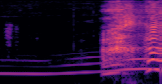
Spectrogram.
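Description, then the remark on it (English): A single voice imitates a whale call: a long, low, sustained moan that slowly rises in pitch, then swells louder and breathier before ending. “He'd be like, that's how whales say it.”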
